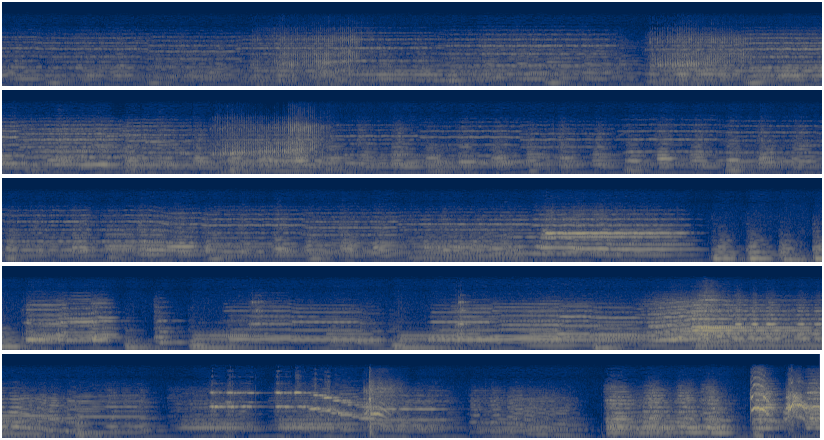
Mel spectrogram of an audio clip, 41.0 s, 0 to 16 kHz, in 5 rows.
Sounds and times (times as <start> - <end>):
Music: 0.0 - 40.9.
